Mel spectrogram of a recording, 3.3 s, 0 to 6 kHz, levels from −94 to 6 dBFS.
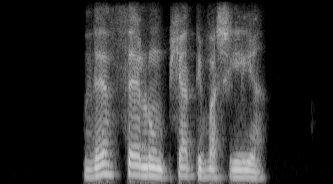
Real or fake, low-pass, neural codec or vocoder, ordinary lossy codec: real; 5.4 kHz; none; Opus, 16 kbps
